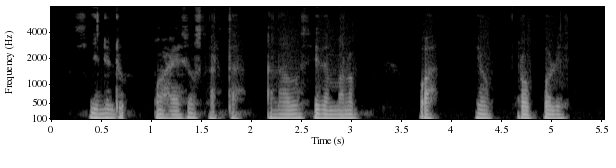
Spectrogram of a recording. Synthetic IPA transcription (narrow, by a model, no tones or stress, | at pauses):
sinɐdʊ | wɑħɑjs̬ɔsaːrt̪ʰa | ɐlaːβɔsɪðɐmɐlɐb̚ | wɑħ | jɔb̥ɾɔpʰɔlɪs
